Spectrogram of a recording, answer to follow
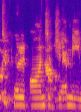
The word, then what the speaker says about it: Jemi: So I need to put it on to Jemmy, which is kind of like the equivalent of a Cameo, but it's spelled Jemi.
